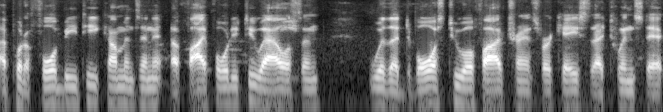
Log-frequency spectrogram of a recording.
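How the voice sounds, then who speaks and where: A man with a Maine accent speaks at a moderate pace and a fairly low pitch. The sound is dry and close, with no echo. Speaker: off-road vehicle builder, subscriber. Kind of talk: casual interview.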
